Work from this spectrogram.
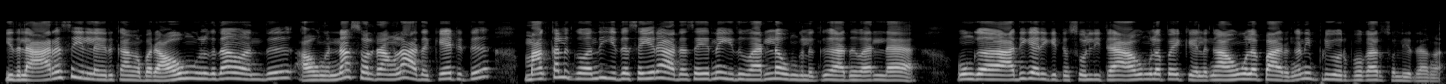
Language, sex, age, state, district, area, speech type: Tamil, female, 30-45, Tamil Nadu, Viluppuram, rural, spontaneous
